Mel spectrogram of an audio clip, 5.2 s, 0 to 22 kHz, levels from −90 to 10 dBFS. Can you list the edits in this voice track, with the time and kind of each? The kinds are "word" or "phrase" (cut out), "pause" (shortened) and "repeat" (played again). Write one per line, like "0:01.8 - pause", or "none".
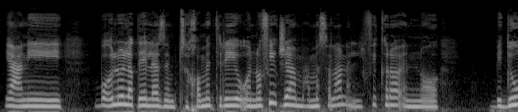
0:01.4 - word
0:02.8 - word
0:03.5 - word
